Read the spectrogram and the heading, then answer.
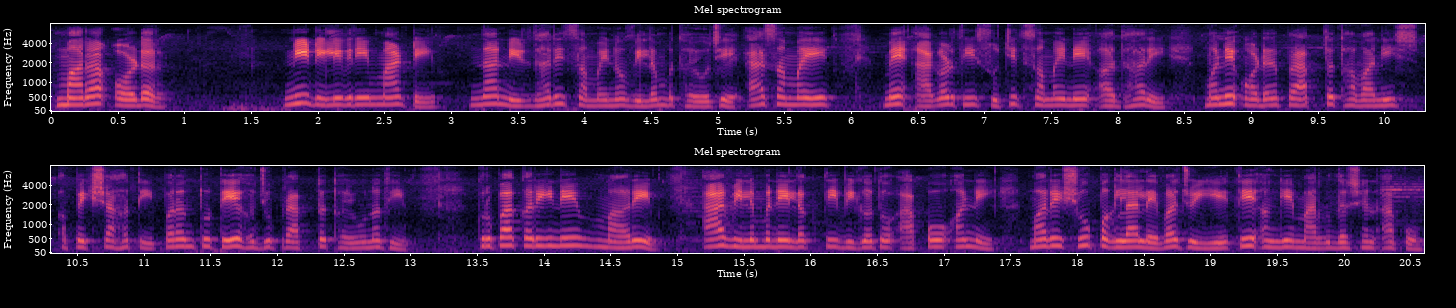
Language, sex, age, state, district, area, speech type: Gujarati, female, 30-45, Gujarat, Kheda, rural, spontaneous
